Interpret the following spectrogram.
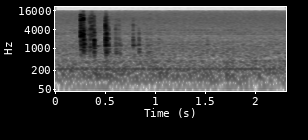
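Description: A quick run of four or five small plastic clicks and taps in the first second as the LEGO model is handled, then room tone.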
